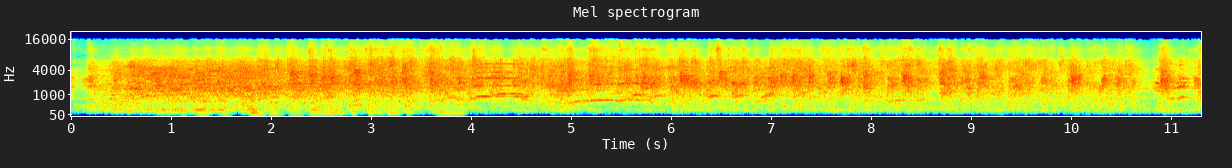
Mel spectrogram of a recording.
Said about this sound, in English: That applause all came from the back part, not the Church of Religious Science.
